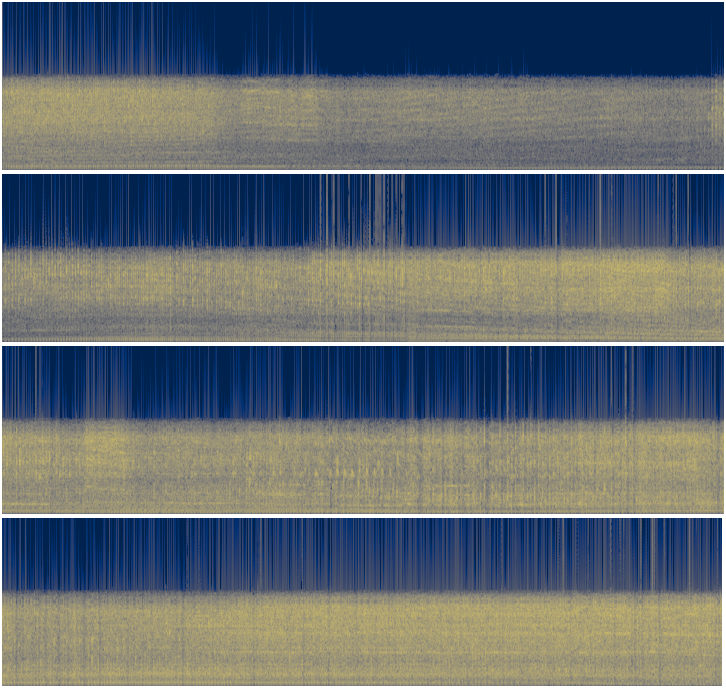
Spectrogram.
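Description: Riding lawn mower's engine running as the mower drives across the lawn. It is quieter a few seconds in, then grows louder and is loudest near the end as the mower comes close.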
